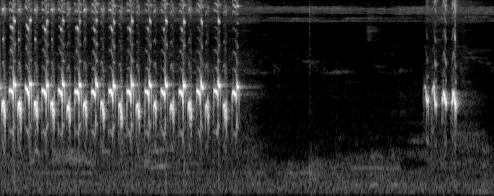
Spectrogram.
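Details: Female yellow-vented bulbul (trucukan) in breeding condition calling a male: a long run of about fifteen fast, evenly spaced chattering notes lasting three seconds, silence, then a short three-note burst.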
